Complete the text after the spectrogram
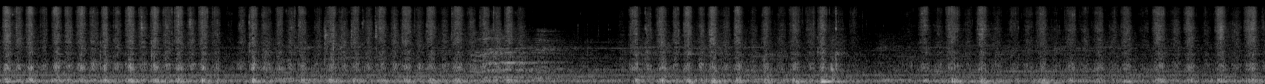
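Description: A tomato rasps rapidly against a metal grater.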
